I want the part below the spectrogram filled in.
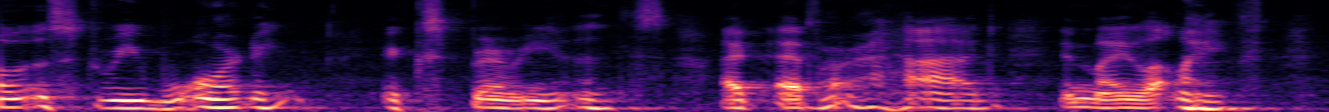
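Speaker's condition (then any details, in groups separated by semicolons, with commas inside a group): Essential tremor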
